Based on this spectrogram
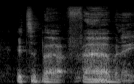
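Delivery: rough, gruff, breathy whispered voice. Quoting a film line as a reference, in a gruff voice. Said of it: "Gruff voice".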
